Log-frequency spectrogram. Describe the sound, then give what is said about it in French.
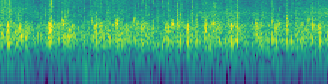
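A church audience applauding, a fairly faint, even wash of clapping that carries on without a break from start to finish. “Je veux applaudir la famille de Dieu. Il n'y a rien de plus beau que ça.”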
